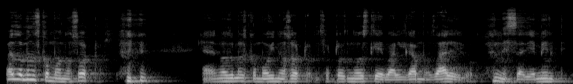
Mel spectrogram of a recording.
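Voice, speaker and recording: A Bible study teacher with a very deep, warm, mellow voice leads a conversational lesson at a fairly quick pace. He explains things patiently, checks in often with his listeners through short asides, and chuckles lightly as he goes.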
